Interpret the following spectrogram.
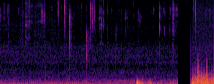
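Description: Scattered faint crackling from burning rubbish over a low wind rumble on the microphone. A dull thump comes near the end, then the sound briefly drops out and returns as louder rumbling.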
